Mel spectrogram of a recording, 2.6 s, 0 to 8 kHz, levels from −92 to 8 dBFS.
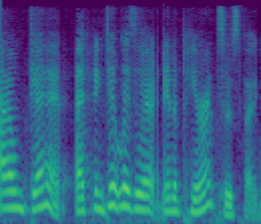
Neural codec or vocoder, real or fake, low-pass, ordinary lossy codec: codec, 16 kHz, 0.5 kbps, FreqCodec, larger model; fake; 7.2 kHz; AAC, 48 kbps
